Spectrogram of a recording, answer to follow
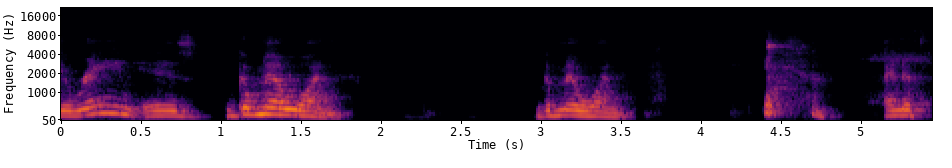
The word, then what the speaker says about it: awan: spelt a-w-a-n but we we don't pronounce the a it's one when we talk about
